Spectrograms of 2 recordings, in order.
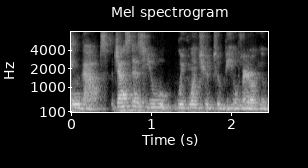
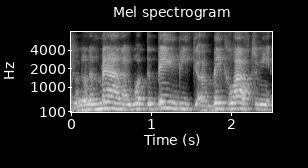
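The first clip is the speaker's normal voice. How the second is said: high, louder mock scream of the wife; retold woman's scream; 8 semitones higher, 3 dB louder than usual. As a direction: shout it like the wife in the film, higher. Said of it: "woman screams at this".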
